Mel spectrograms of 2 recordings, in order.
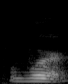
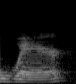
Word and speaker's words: were: okay together okay that's present continuous were nice were were were not where were your good they're good there there very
